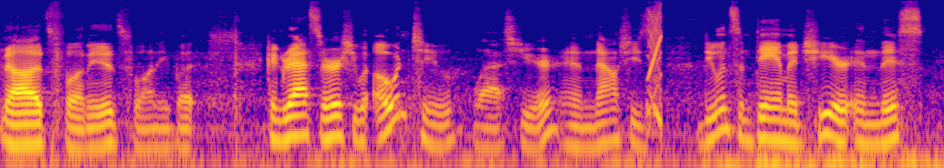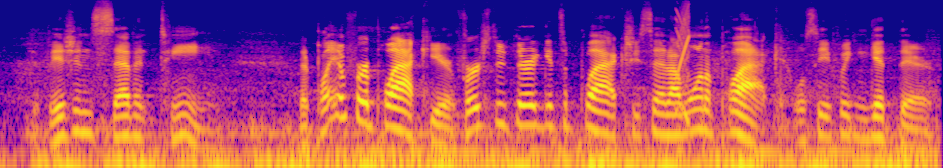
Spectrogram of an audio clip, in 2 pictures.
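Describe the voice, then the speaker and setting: A man co-commentating a darts match, telling lively stories and laughing along. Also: medium pitch, moderate pace, noisy background. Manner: lively storyteller, laughs a lot. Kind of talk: live sports commentary. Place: tournament hall.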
